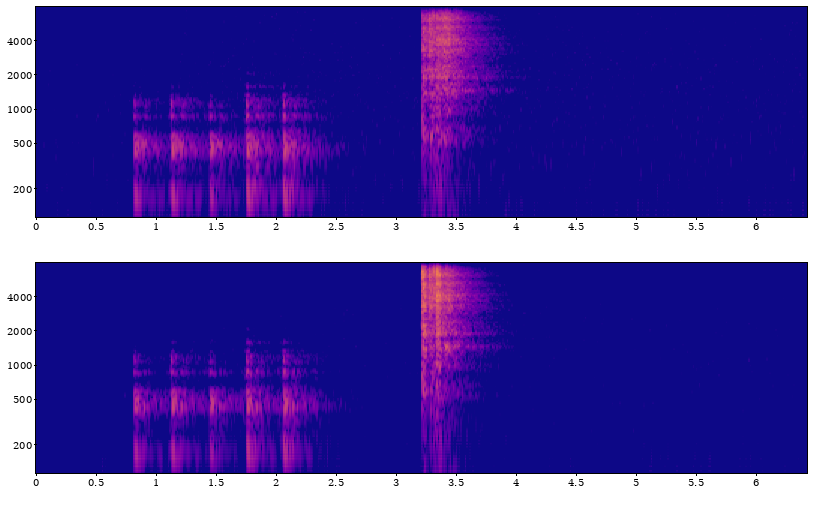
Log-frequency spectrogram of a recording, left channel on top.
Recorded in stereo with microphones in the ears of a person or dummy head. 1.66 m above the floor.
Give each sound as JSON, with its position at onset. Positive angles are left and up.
{"t": 0.8, "sound": "knocking", "side_deg": -10, "distance_m": 1.4}
{"t": 3.2, "sound": "a camera shutter", "side_deg": -75, "distance_m": 2.5}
